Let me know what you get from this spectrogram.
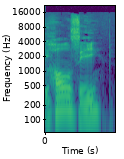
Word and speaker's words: Halsey: a song I haven't stopped listening to is the new one with Yungblud and Halsley. Hol- Halsey. Halsey. Everyone, well, everyone pronounced it wrong.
